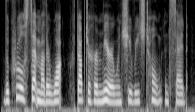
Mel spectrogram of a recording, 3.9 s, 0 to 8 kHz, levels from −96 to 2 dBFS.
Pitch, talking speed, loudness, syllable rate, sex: 200 Hz, 215 wpm, -18 LUFS, 5.2 syllables/s, female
